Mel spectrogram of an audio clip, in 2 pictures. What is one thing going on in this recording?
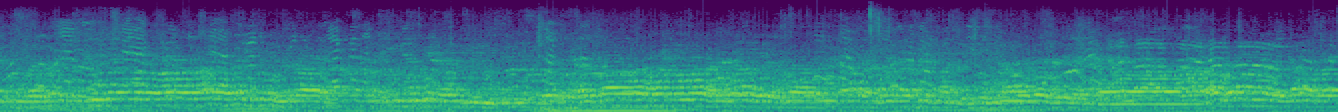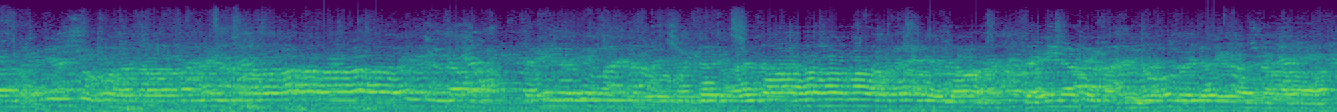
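A crowd of men chants together loudly outdoors.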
